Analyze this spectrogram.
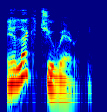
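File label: "electuary", British English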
